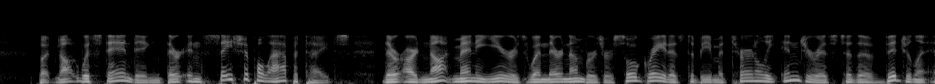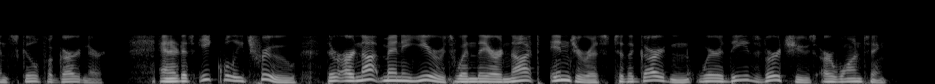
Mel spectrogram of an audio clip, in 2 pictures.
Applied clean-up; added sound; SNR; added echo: none; none; none; none.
